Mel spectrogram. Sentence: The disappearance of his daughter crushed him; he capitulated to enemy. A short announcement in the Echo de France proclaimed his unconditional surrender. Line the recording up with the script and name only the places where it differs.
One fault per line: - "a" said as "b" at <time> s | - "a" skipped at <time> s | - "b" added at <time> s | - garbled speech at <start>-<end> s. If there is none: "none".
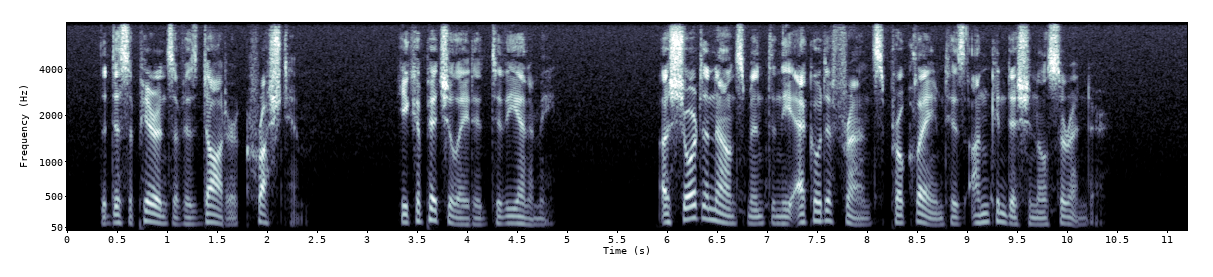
- "the" added at 4.4 s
